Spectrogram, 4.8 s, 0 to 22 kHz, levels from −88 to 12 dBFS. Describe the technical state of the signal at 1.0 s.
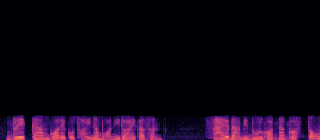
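At 1.0 s the speech is intact, with no dropout, click or distortion, and it still carries the narrow telephone band of A-law G.711 coding, with nothing above 4 kHz and a faint noise floor that follows the level of the speech.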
